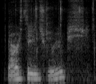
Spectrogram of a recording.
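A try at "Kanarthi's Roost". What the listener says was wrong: It starts with a K, but yeah, close enough. Canarthi, yeah.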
